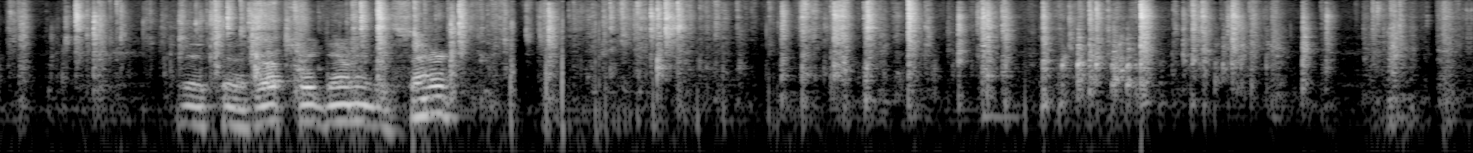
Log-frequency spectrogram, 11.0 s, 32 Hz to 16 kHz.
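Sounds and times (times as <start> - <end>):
small parts clicking and rustling: 0.0 - 11.0.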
